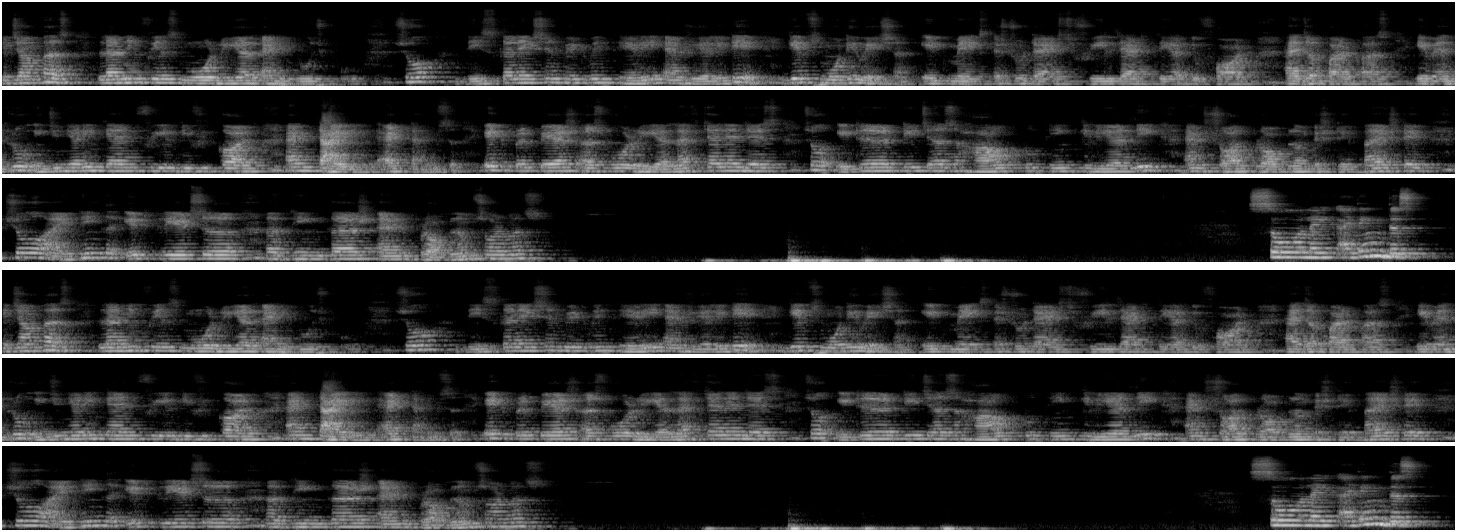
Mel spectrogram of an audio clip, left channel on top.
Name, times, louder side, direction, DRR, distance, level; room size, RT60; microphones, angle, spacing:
voice 1, 0.0-4.3 4.5-34.4, left 2 dB, 25° left, -5 dB, 0.6 m, -27 dB
voice 2, 41.5-43.1, left 1 dB, 75° left, -2 dB, 0.9 m, -20 dB
2.6 x 2.1 x 3.0 m, 0.76 s
head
